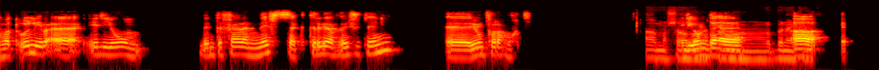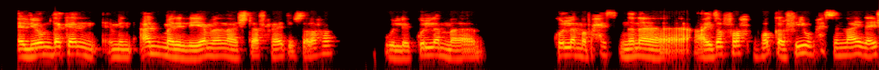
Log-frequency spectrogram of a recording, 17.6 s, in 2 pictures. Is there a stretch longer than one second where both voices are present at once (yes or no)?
no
